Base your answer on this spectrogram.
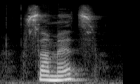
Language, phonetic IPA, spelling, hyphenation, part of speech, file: Czech, [ˈsamɛt͡s], samec, sa‧mec, noun, Cs-samec.ogg
- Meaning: 1. male (animal) 2. severe frost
